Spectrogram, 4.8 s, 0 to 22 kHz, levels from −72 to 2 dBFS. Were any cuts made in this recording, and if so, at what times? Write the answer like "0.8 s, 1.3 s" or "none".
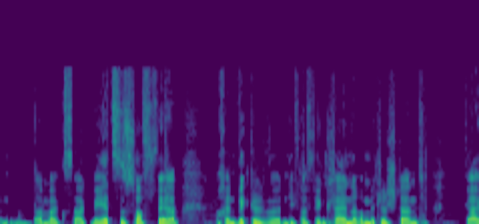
0.9 s, 3.0 s

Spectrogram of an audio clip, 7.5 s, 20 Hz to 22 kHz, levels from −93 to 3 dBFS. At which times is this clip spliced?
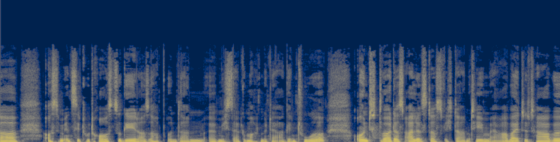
2.2 s, 3.2 s, 5.1 s, 5.4 s, 5.9 s, 6.3 s

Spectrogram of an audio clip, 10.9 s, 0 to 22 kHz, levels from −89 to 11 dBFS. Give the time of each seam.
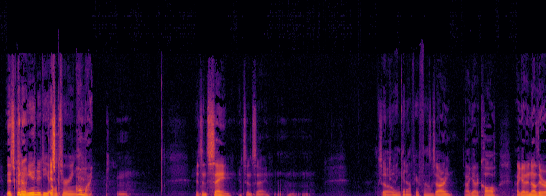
5.4 s

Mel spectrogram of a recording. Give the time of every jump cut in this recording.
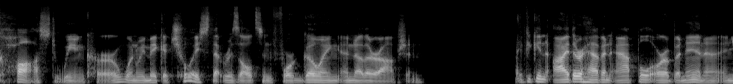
none

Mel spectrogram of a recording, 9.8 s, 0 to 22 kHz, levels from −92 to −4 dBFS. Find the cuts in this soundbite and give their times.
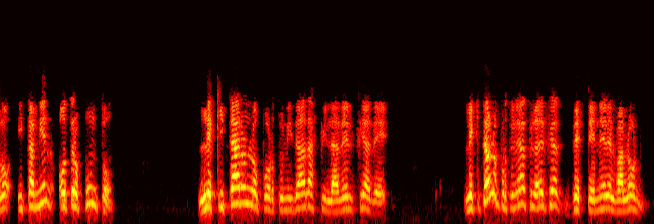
none

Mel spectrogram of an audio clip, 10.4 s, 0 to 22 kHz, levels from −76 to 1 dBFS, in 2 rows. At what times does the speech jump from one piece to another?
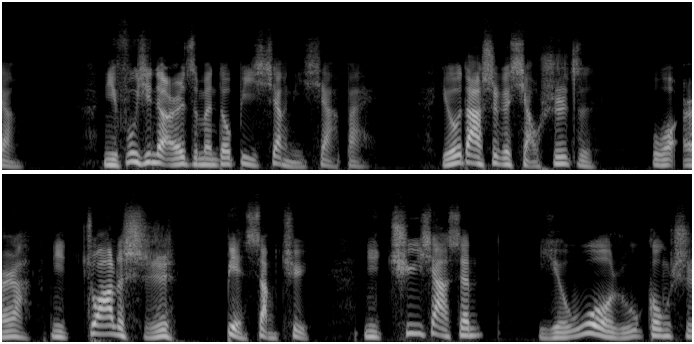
5.5 s

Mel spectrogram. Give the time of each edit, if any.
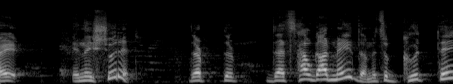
none

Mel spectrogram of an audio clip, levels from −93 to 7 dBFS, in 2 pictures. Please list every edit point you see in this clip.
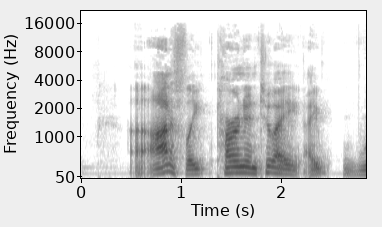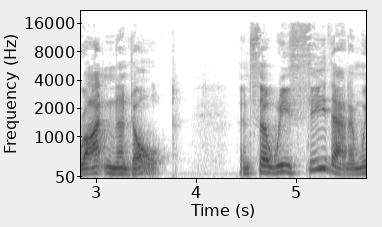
2.5 s

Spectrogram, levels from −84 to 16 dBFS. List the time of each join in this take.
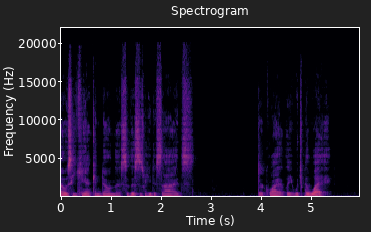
1.7 s, 3.9 s, 4.9 s

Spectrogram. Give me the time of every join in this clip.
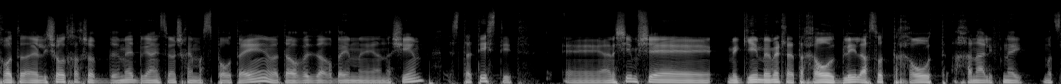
4.4 s

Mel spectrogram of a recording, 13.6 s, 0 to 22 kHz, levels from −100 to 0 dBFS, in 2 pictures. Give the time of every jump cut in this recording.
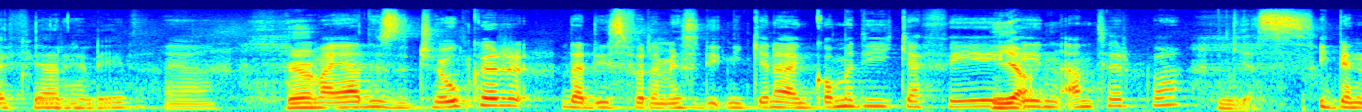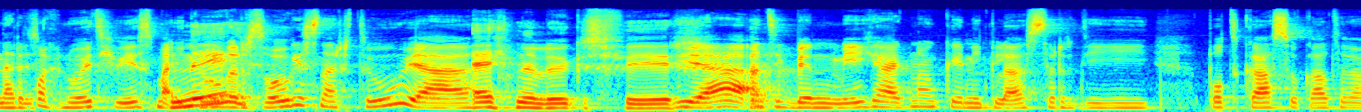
7.0 s, 8.3 s, 10.6 s, 11.4 s

